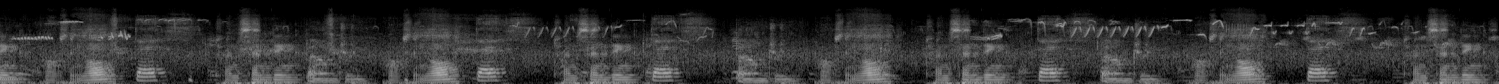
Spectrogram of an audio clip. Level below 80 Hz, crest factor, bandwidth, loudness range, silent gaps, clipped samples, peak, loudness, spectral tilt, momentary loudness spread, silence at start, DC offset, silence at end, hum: -44 dBFS; 20 dB; 15.5 kHz; 4 LU; none; under 0.1%; -10 dBFS; -28 LUFS; -2 dB/octave; 10 LU; 0 s; under 0.1%; 0 s; none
